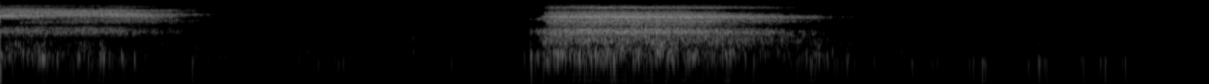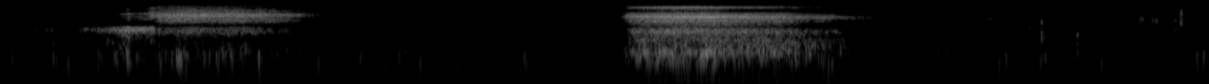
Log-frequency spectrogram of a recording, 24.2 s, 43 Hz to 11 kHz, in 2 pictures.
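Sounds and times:
slow alternate-nostril breathing exhales: 0.0 - 2.4, 5.3 - 8.9, 12.4 - 15.6, 18.3 - 22.1.

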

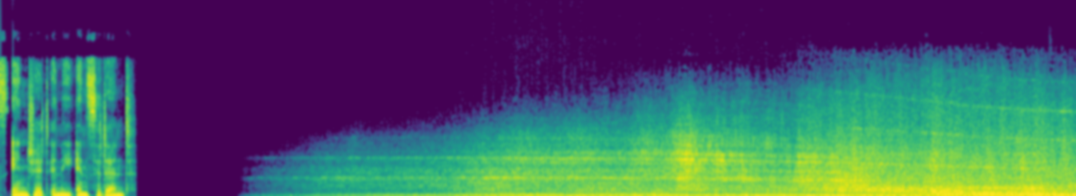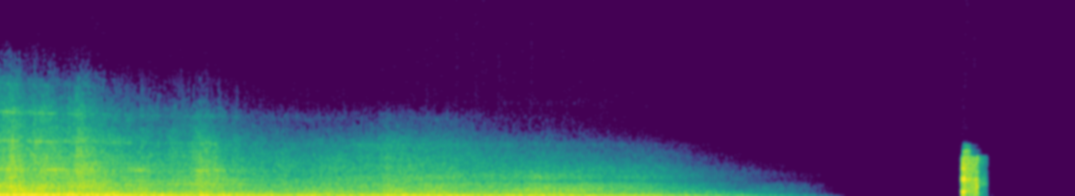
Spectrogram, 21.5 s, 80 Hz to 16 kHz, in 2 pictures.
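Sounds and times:
speech: 0.0 - 1.4
small propeller aircraft engine droning: 2.4 - 18.9
brief click: 20.4 - 20.6.

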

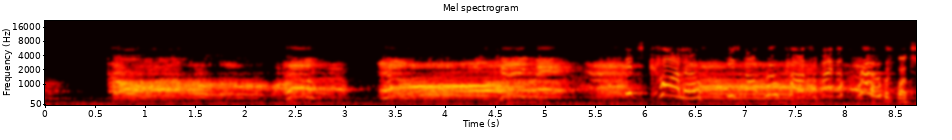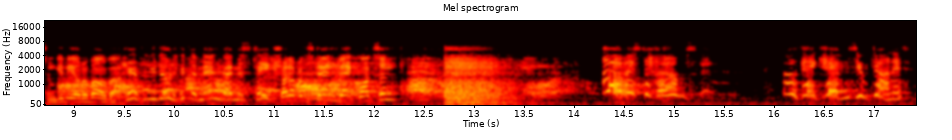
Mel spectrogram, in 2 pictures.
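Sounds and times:
dog barking and snarling fiercely while attacking a man: 0.6 - 14.2
frantic human voices: 0.6 - 16.8
speech: 8.7 - 13.0, 16.8 - 17.4.

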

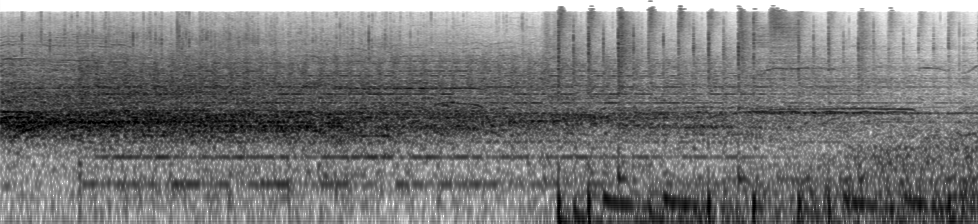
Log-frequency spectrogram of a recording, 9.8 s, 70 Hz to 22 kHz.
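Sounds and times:
large concert crowd roaring and cheering: 0.0 - 9.7.

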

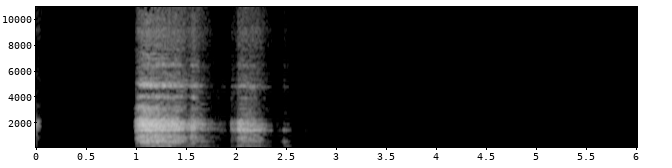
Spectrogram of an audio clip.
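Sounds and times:
slow deep breathing during a relaxation exercise: 1.0 - 2.5.

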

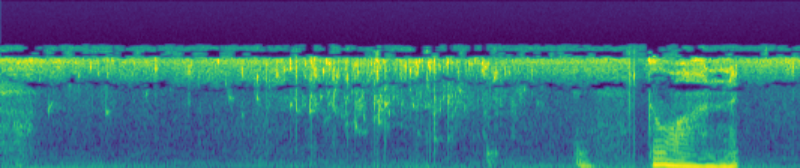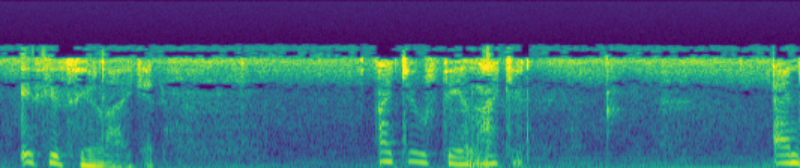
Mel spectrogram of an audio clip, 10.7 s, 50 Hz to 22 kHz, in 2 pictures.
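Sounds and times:
coffee pouring into a cup: 0.4 - 3.6
speech: 4.4 - 6.6, 7.8 - 9.0, 10.5 - 10.6.

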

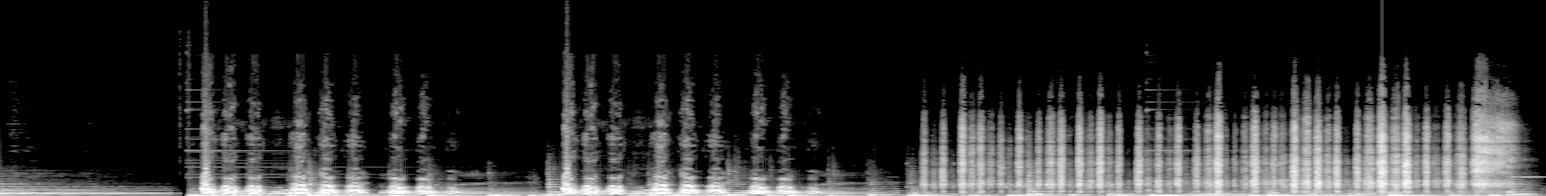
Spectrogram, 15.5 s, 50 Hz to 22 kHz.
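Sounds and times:
dog barking and yipping: 1.9 - 4.9, 5.6 - 8.5, 9.2 - 15.1.

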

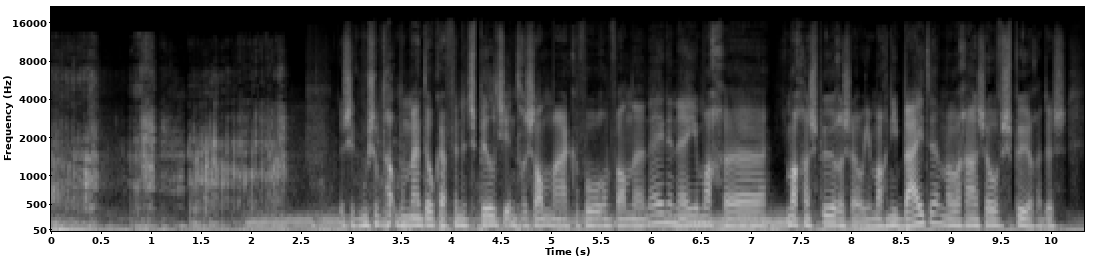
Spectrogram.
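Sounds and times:
dog growling low: 0.0 - 2.5
dog panting: 0.3 - 1.5
speech: 2.9 - 10.3.

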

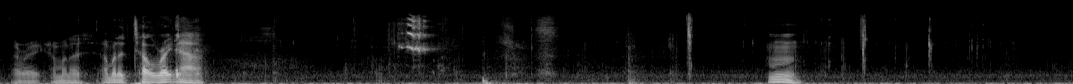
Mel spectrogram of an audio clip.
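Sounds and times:
speech: 0.1 - 2.2, 7.7 - 8.1
chewing pastry: 6.6 - 10.7
teeth biting into a brittle oven-crisped pastry shell: 8.1 - 10.7.

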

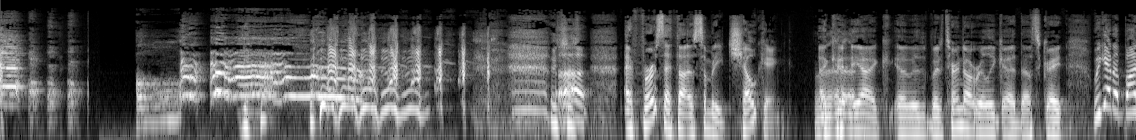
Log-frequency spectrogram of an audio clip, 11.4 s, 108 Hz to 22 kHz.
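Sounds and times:
rooster crowing: 0.0 - 0.8, 1.4 - 4.3
hens clucking: 0.0 - 3.8
laughter: 2.4 - 5.9
speech: 5.5 - 11.3.

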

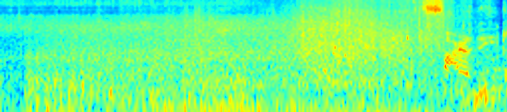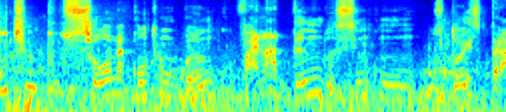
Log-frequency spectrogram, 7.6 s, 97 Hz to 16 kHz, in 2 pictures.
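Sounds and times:
huge ocean wave crashing: 1.3 - 4.6
speech: 3.5 - 7.5.

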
